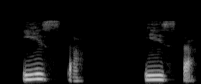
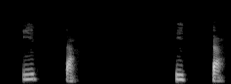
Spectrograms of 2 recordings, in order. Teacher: las s no suenan porque a la par tiene esta D en la misma palabra le sigue una t y la d las bloquea y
